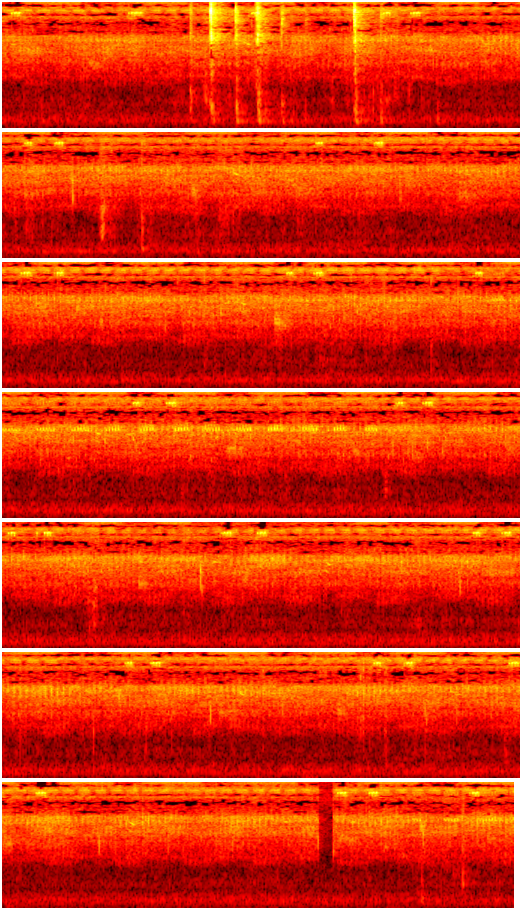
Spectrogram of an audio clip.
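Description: Disposable diaper being handled: a burst of sharp crinkles and clicks about two to three seconds in, then light rustling. Under it runs a steady background of insects, a faint high chirp repeating about once a second and a faster trill partway through.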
